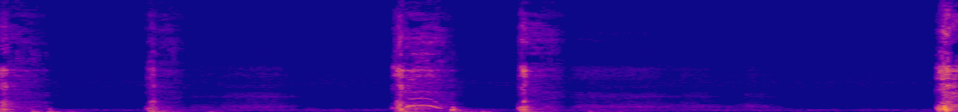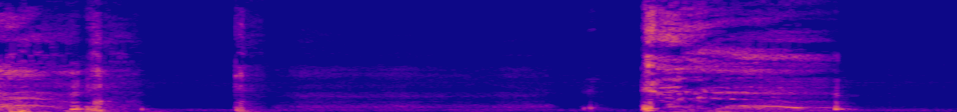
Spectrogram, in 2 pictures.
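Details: Student studying for an exam on a Saturday afternoon, standing and changing positions as the cough attack worsened from minor to intense; repeated harsh coughs in clusters with throat clearing and a strained, wheezy catch on one breath; coughing fit.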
